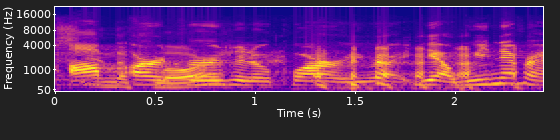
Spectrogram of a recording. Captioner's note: laughs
